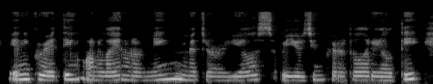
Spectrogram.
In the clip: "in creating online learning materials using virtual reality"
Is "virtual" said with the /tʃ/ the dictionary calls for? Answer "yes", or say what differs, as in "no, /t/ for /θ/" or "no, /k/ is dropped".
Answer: no, /tʃ/ is dropped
